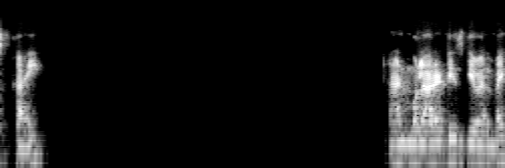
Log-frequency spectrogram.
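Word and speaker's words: χ: looping letter but it is known as Chi you pronounce this as sky and molarity is given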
